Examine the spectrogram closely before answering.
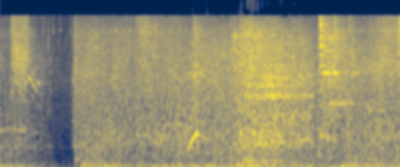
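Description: Magical blasts and explosions crackle loudly during a fight.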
